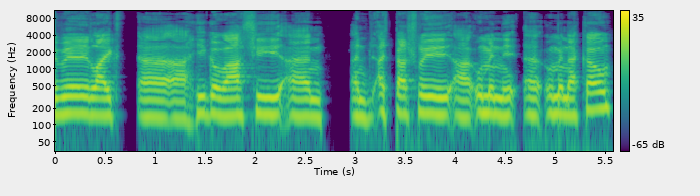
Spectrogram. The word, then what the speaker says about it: Umineko: likes Higurashi and especially Umineko. Is that how you pronounce it? Umineko, yeah.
